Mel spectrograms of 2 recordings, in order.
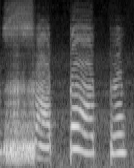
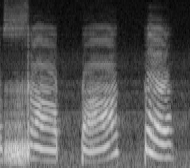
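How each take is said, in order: First: Said in the usual way. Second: "sapató" built up as sa, pa, tó with short breaks and an open final vowel; "sapató" as three detached syllables. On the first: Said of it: "dá pra formar a palavrinha". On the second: Shown as a demonstration. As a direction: sound out "sapató" slowly in three beats. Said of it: "Forma sapató".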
